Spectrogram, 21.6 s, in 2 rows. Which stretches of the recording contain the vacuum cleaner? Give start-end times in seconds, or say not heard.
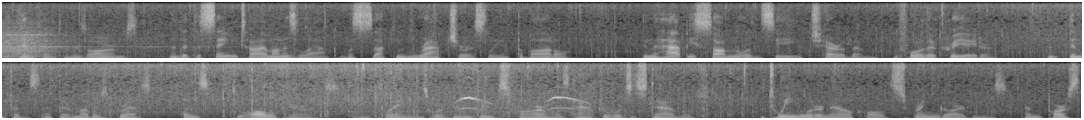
0.0-2.4.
